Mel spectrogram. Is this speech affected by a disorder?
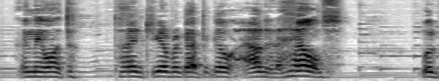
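Yes: cerebral palsy.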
